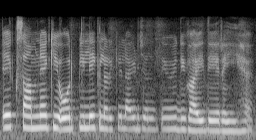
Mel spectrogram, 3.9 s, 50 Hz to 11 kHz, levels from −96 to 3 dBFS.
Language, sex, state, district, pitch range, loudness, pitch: Hindi, female, Uttar Pradesh, Saharanpur, 225-255 Hz, -15 LUFS, 235 Hz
